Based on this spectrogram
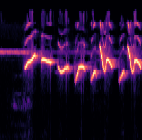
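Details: Singing female Oriental magpie-robin, used to excite males, delivers eight or so loud whistled notes in quick succession, alternating level and sharply hooked upward slurs, with a thin steady tone underneath before the phrase starts.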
